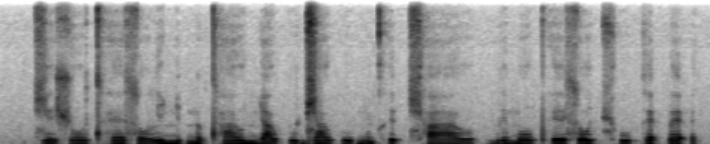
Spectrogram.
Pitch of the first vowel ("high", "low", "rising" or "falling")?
low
